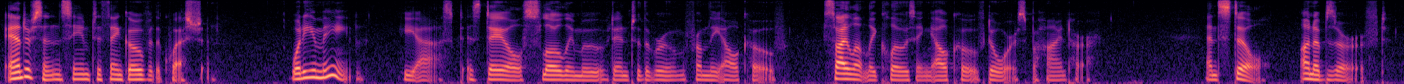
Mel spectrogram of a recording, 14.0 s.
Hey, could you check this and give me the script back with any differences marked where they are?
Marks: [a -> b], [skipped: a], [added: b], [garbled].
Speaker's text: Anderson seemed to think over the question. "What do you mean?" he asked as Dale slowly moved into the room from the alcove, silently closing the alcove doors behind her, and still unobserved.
Anderson seemed to think over the question. "What do you mean?" he asked as Dale slowly moved into the room from the alcove, silently closing [skipped: the] alcove doors behind her, and still unobserved.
